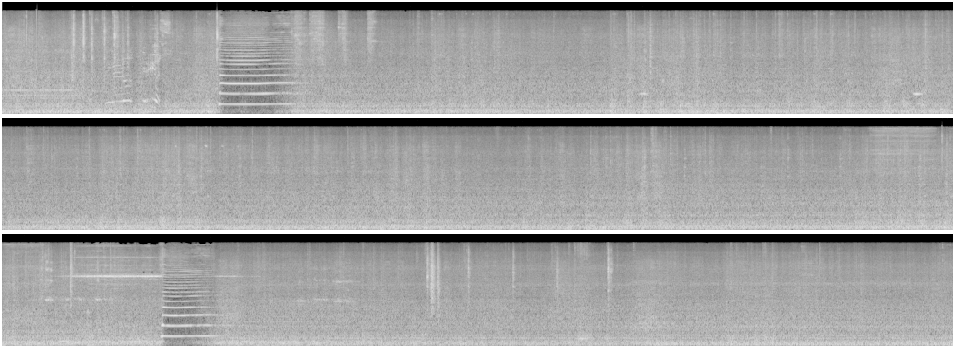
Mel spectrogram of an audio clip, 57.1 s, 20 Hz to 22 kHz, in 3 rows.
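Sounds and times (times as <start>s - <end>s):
diesel locomotive engine rumble: 0.0s - 57.0s
train wheels on track: 0.0s - 57.0s
locomotive horn blast: 4.3s - 6.2s, 41.0s - 42.9s.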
